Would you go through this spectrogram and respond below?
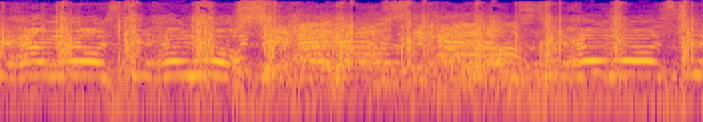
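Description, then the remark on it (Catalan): A large crowd of protesters in the capital chants slogans in unison, calling for the dissolution of Parliament and an end to corruption, voices rising and falling in a steady rhythmic cadence with repeated shouted phrases, loud and continuous throughout. “El crit des de la capital.”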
